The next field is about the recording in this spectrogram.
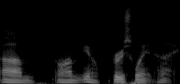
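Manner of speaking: plain, effortless, natural everyday voice. Retelling how an actor played Bruce Wayne: George Clooney as Bruce Wayne. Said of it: "this is what he sounded like".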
